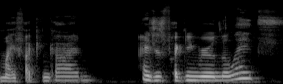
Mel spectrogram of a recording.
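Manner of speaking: acted words broken up by sobs, crying them out. Retelling breaking the van's brake lights at eighteen, retelling own sobbing. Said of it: "and I just like start sobbing".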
